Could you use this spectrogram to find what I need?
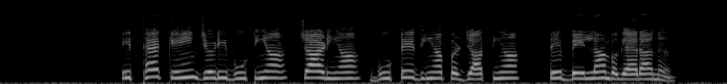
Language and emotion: Dogri, neutral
